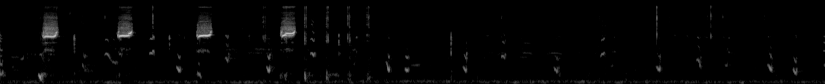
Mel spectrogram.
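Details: Grey francolin giving four loud, shrill, high notes, about one every 0.8 seconds, followed by scattered faint ticks and clicks.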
